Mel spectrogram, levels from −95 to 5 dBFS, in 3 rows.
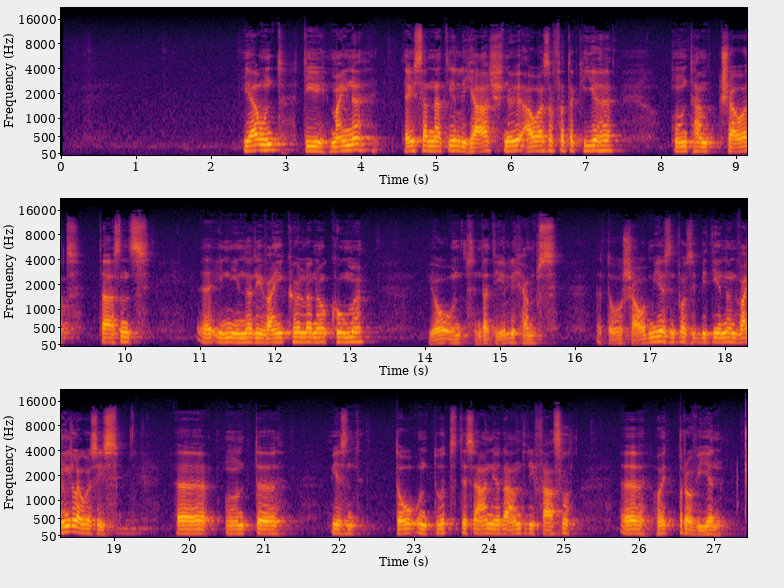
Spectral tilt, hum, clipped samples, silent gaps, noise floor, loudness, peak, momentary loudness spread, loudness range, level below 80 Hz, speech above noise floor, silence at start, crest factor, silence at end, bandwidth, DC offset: -5.5 dB/octave; none; under 0.1%; none; -54 dBFS; -17 LUFS; 0 dBFS; 10 LU; 4 LU; -60 dBFS; 38 dB; 2.45 s; 18 dB; 0 s; 14 kHz; under 0.1%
